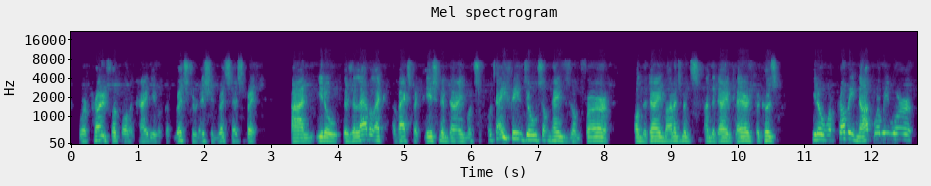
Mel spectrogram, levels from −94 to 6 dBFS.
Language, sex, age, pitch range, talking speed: English, male, 30-49, 130-160 Hz, 220 wpm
